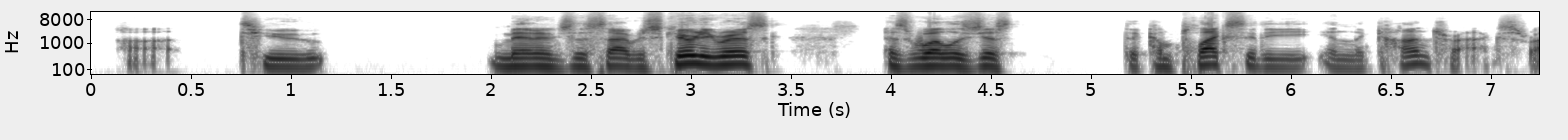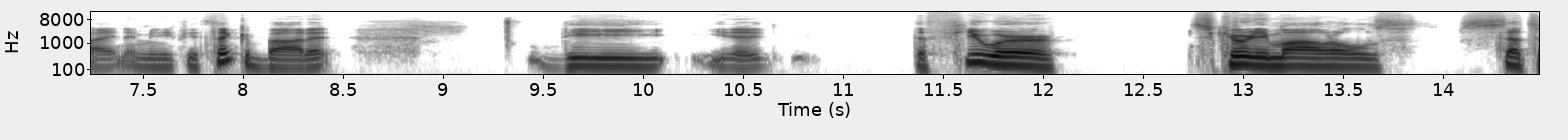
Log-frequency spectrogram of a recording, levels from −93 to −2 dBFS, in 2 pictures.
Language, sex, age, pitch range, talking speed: English, male, 40-59, 125-145 Hz, 130 wpm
